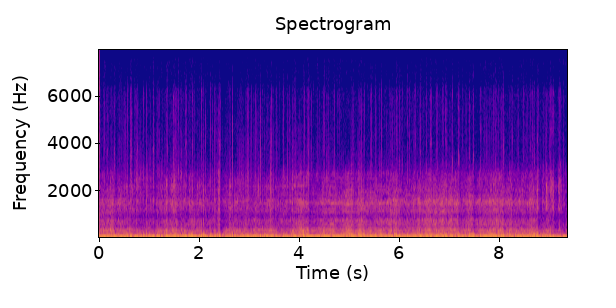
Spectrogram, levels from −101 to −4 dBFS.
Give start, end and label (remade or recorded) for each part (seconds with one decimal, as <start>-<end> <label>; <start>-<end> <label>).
0.0-0.5 recorded; 0.5-1.1 remade; 1.1-1.9 recorded; 1.9-5.8 remade; 5.8-9.4 recorded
